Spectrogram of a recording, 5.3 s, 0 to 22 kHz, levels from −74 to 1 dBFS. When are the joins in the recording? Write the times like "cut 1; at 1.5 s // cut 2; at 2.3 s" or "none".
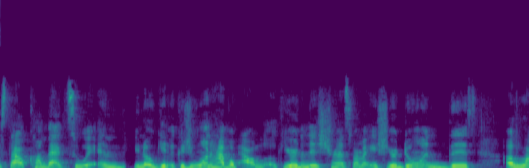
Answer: cut 1; at 1.2 s // cut 2; at 1.7 s // cut 3; at 2.4 s // cut 4; at 3.0 s // cut 5; at 3.9 s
